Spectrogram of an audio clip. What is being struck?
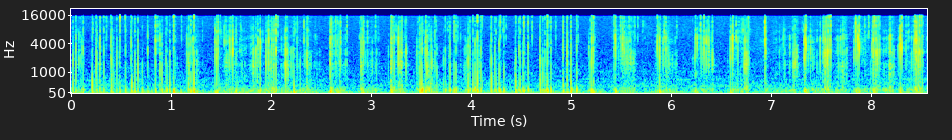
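Textured soap bar.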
